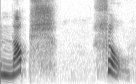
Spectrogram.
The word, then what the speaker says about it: nuptial: a note of this a lot of words ending with ial do not call them ill they're just oh uh so you have a nupsh show nuptial crucial not crucial crucial financial not financial okay so whenever you see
